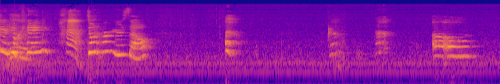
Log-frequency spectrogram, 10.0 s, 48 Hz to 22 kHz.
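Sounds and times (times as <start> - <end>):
toddler vocal sound: 6.6 - 7.9, 8.6 - 9.6.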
